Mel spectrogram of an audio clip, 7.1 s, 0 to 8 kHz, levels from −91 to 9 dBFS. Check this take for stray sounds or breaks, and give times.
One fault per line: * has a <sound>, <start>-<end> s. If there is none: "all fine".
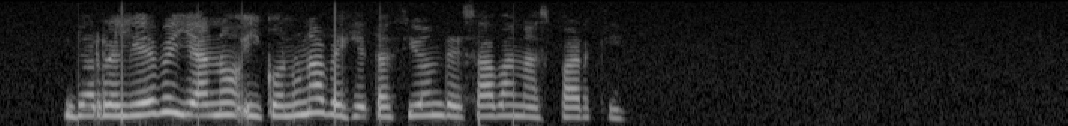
all fine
